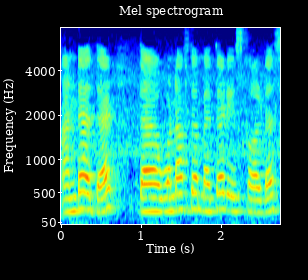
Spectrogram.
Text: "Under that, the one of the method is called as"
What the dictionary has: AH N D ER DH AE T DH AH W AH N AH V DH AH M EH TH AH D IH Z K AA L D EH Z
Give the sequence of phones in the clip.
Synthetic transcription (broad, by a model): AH N D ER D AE T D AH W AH N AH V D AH M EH T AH D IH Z K AA L D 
